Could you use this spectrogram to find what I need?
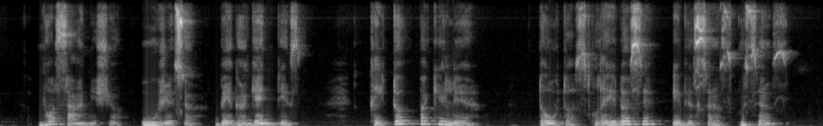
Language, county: Lithuanian, Šiauliai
